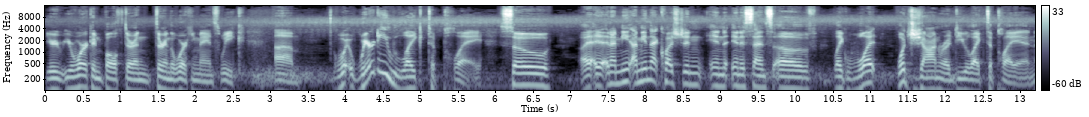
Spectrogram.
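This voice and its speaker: Noticeable background noise sits behind a man at medium pitch who talks at a fairly slow pace with very wide pitch swings. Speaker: podcast host. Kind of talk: casual chat. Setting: studio.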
